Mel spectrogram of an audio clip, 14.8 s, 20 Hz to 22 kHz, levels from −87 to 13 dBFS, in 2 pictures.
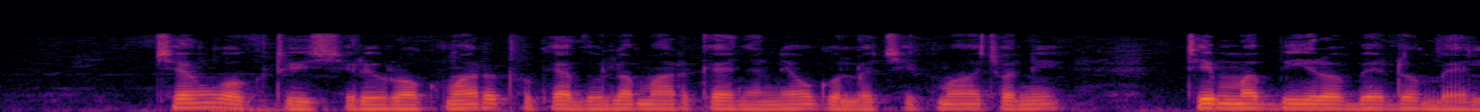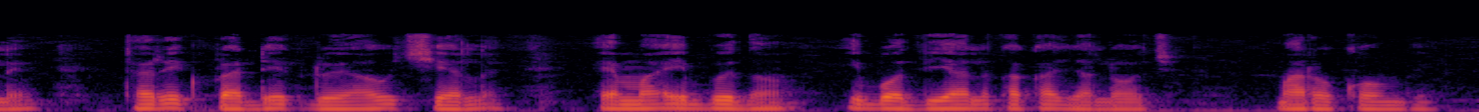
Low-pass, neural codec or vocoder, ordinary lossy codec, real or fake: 7.2 kHz; none; MP3, 64 kbps; real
